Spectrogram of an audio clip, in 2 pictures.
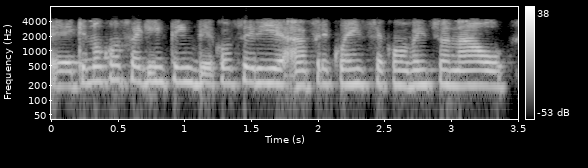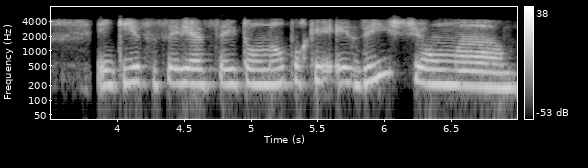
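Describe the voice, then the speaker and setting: At a moderate pace and very even loudness, a woman with a fairly high pitch speaks in a flat monotone. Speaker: cat veterinarian. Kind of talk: live stream talk, educational. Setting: live stream.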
